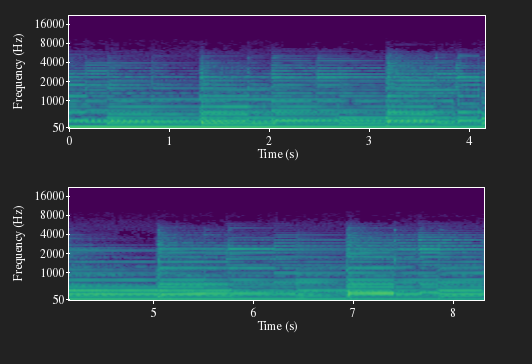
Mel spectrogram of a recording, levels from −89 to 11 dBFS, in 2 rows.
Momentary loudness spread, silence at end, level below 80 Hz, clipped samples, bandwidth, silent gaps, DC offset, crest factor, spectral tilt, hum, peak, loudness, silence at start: 4 LU; 0 s; -26 dBFS; under 0.1%; 6 kHz; none; under 0.1%; 14 dB; -8.5 dB/octave; none; -10 dBFS; -24 LUFS; 0 s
